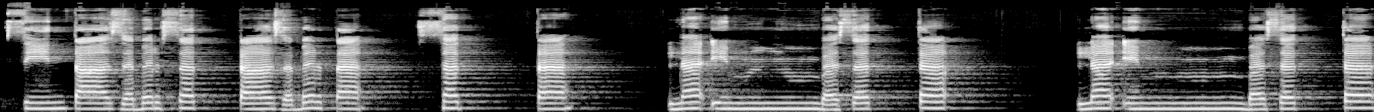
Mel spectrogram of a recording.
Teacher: یہاں پر طا کو چھوڑ کر سین کو ڈائریکٹ تا کے ساتھ ملائیں گے۔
